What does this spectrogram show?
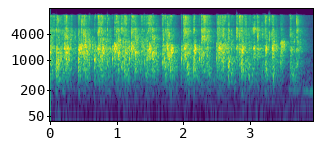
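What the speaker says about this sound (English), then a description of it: "Give her another round of applause, Tammy Baker." Lively clapping from a crowd at a Maryland Freedom of the Press Day ceremony honoring Tammy Baker, close and energetic with individual hand claps distinct within the steady applause.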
